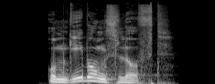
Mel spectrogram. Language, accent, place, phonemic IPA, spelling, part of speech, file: German, Germany, Berlin, /ʊmˈɡeːbʊŋsˌlʊft/, Umgebungsluft, noun, De-Umgebungsluft.ogg
- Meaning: ambient air, surrounding air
